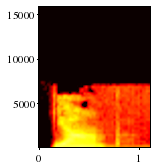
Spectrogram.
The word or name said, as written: yomp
